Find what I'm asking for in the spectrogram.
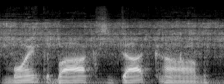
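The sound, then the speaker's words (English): Moink bacon sizzling as it fries, a steady, bright hiss running throughout beneath several voiced, humming sounds. “You know what that is? That is Moink Bacon.”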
